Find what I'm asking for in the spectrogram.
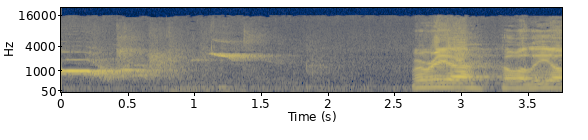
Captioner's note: audience cheering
